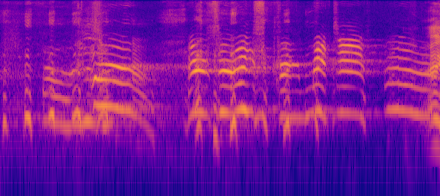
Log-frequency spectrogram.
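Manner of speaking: very high, very slow squeaky voice; silly high voice. Shown as a demonstration. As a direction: stretch it out high and silly, not a pirate. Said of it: "Can you do it like".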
